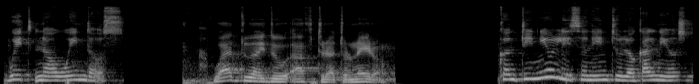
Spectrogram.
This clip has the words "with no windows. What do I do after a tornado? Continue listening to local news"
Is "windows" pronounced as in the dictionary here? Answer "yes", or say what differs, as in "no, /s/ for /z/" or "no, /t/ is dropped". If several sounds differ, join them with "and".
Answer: no, /s/ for /z/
